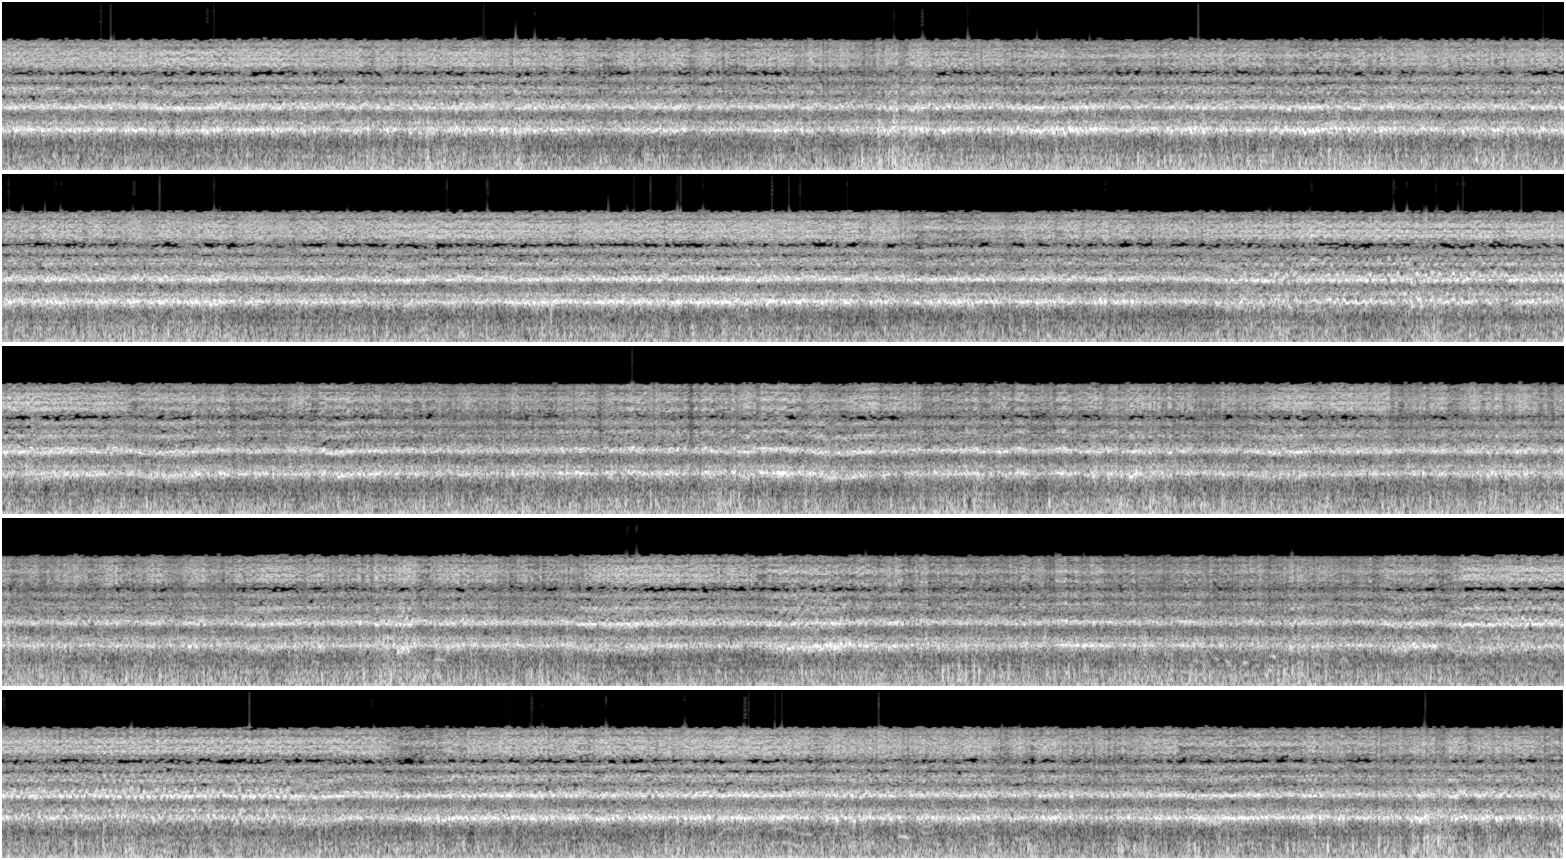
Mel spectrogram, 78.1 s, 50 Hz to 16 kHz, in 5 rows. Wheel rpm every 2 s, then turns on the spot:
230, 230, 230, 240, 230, 230, 230, 230, 230, 230, 230, 230, 230, 230, 200, 200, 230, 230, 240, 230, 230, 230, 230, 230, 230, 230, 230, 230, 230, 230, 220, 190, 200, 220, 230, 230, 240, 230, 240.
none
